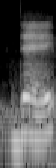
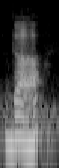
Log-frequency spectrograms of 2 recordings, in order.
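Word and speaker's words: 德: The next word is de, or I think it's pronounced da, which means moral force or attraction.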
